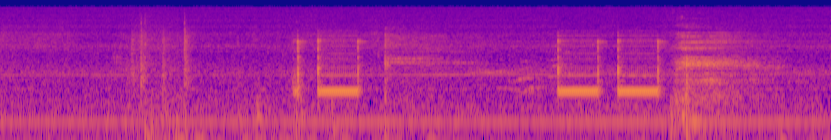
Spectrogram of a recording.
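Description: British telephone ringing tone heard through a phone's speaker as an outgoing call rings out: one short burst about three seconds in, then the double burst of the UK ring cadence a couple of seconds later. A few faint clicks come before it, and a brief rustle of line noise follows near the end as the call is picked up.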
